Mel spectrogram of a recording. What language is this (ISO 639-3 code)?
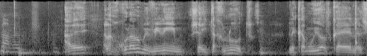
heb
